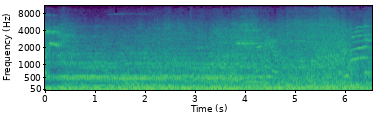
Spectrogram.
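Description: Roller coaster ride-film soundtrack: a steady low rumble of coaster cars running along the track, with a held whine through the first half.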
